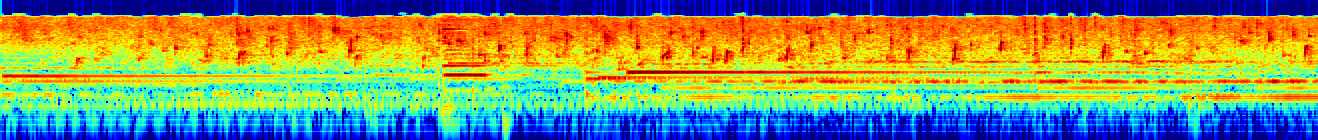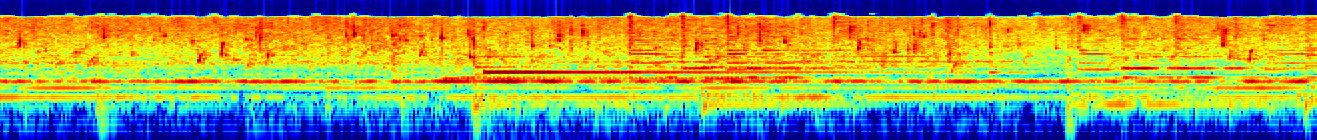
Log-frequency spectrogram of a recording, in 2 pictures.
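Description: Thin streams of water running from chrome washing taps, spattering with many small drips as hands rinse the face and nose. Under it, soft music of long held notes whose chord shifts about three seconds in and again near nine seconds.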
